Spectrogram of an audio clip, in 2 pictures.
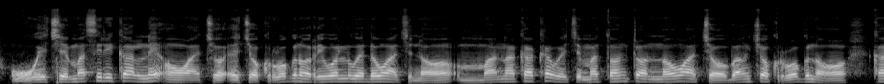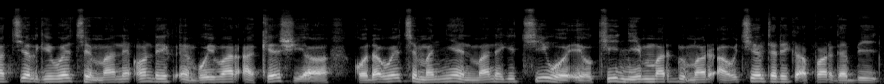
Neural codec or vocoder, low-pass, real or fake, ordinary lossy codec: vocoder, 44.1 kHz, 128 mel bands, Pupu-Vocoder; 14.4 kHz; fake; AAC, 96 kbps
